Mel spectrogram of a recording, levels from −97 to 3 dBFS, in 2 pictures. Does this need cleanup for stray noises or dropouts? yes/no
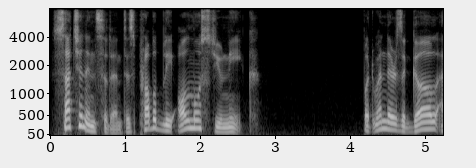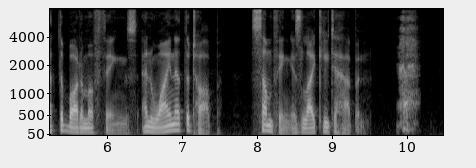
yes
